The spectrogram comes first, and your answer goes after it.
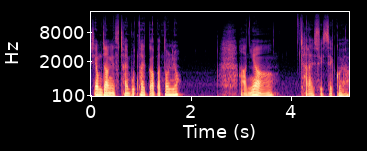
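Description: A man speaks at a fairly slow pace and a medium pitch, with a dark, mellow tone, a warm, gentle tone, ordinary pitch variation and long, frequent pauses, in a dry, close sound with no echo on a very clean recording with a silent background. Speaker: ASMR roleplay creator. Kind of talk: ASMR roleplay. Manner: warm, reassuring, affectionate, with gentle laughs.

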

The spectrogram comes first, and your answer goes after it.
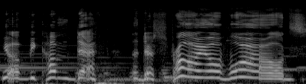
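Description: A high-pitched put-on character voice moves at a fairly slow pace. Clear music plays in the background.

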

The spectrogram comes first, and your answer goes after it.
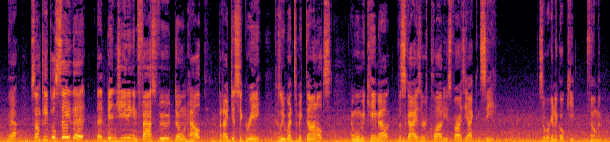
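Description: A man's high-pitched voice with ordinary pitch variation, a moderate pace and long, frequent pauses, dry with no echo but with noticeable background noise. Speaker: vlogger. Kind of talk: casual vlog chat. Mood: wry, mildly frustrated. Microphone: phone near.

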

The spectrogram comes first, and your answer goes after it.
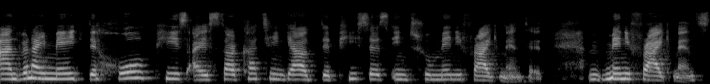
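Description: A woman's high voice with ordinary pitch variation and a fairly slow pace, over a quiet background. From Iran. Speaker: artist, prize winner. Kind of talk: artist talk. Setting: video call. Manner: halting. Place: home room. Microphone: video call.

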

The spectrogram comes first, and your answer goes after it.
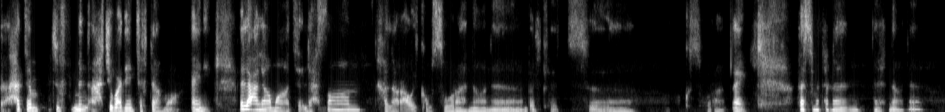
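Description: With an Iraqi accent, a woman speaks at a fairly slow pace with long, frequent pauses, her voice somewhat breathy, her loudness swinging widely and her pitch varying in an ordinary way, over a quiet background. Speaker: veterinary lecturer. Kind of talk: lecture. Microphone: video call.

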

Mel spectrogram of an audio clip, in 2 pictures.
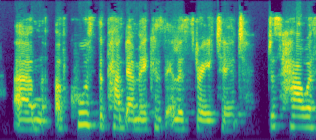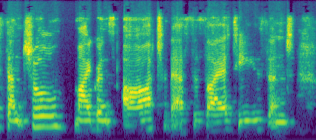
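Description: A woman's pitch swings very widely as she speaks at a moderate pace. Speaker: migration policy research director, panel moderator; panel moderator. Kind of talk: moderated panel discussion. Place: home room. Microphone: webcam.

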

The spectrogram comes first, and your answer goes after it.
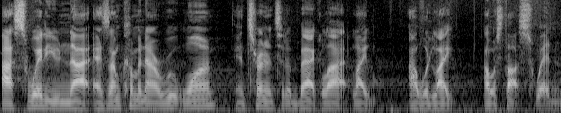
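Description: Fairly quick pace from a man at a fairly low pitch, ordinary pitch variation. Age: 40s. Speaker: college basketball coach. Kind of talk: casual chat. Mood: reminiscent, lightly humorous. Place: hall. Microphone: lapel.

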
